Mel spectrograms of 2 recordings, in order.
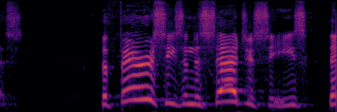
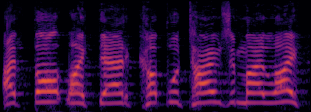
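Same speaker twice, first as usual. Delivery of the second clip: normal talking voice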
